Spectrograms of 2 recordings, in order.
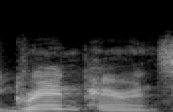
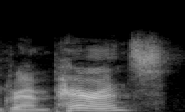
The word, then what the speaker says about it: grandparents: sound here mmm okay grandparents okay right here instead of stressing the end saying grandparents the word is grandparents grandparents good you'll have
